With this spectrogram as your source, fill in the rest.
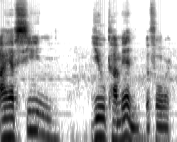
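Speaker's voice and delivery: clear, distinct, unhurried voice with seen drawn out. Recounting a woman who speaks to you as you come in; soft, distinct voice. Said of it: "she has a very soft, distinct voice".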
